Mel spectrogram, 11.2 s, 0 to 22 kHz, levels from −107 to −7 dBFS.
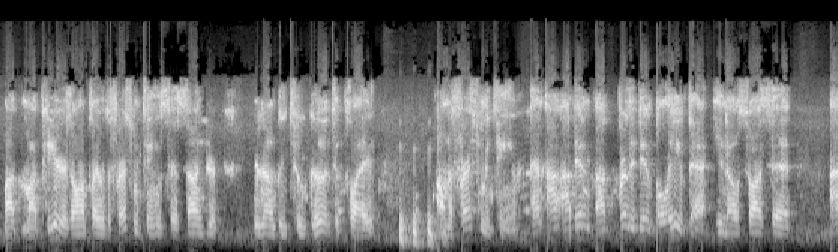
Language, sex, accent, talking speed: English, male, American, 215 wpm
